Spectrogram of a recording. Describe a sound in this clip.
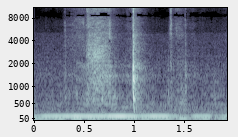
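A trimmer blade snaps with a sharp click.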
